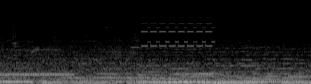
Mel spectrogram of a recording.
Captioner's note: cell phone rings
